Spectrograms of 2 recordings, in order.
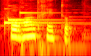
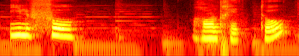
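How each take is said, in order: First: The sentence begins directly with faut. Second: The sentence begins with the word il.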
